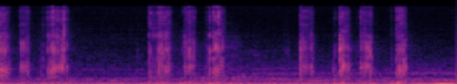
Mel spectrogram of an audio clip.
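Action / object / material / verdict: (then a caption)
scrape / cork coaster scraped with a wooden knitting needle / cork / none. A round, flat, solid cork coaster held in one hand has its rim and surface scraped and scratched with a thin wooden knitting needle. Short, bright, dry scratching strokes come in small clusters over a quiet, low background rumble.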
